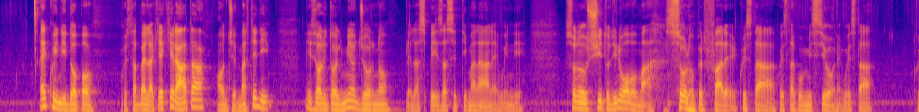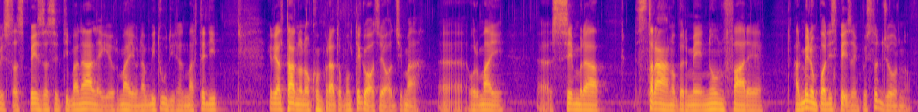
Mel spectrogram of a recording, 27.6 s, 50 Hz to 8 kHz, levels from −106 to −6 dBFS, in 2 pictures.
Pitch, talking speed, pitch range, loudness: 100 Hz, 145 wpm, 95-115 Hz, -28 LUFS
